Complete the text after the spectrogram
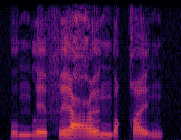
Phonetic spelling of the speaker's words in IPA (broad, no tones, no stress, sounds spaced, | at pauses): o ŋ l ɛ f ɛ ʕ œ ŋ o q ɛ ŋ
